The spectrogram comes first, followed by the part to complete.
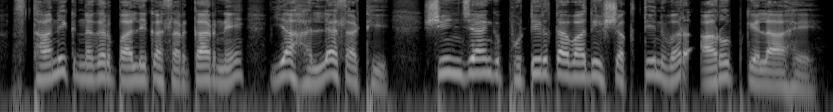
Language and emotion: Marathi, neutral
